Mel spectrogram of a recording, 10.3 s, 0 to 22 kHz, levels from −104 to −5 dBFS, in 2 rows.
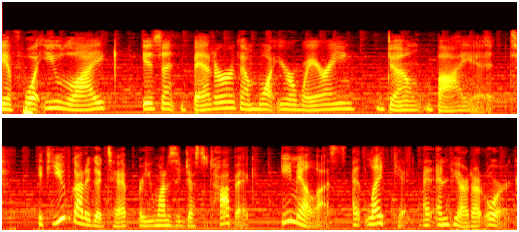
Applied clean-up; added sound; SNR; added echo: none; none; none; none.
